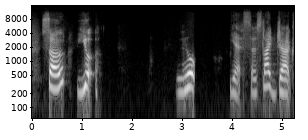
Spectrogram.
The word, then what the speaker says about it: يؤ: يؤمنون Okay, I don't know, maybe it's just the mic, but I'm hearing a slight h sound. This is not, this is a hamza sound. So, you. يؤ Yes, so slight jerk sound, okay?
